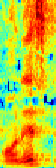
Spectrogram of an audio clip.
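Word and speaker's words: honest: यहां पर ये नोट कीजिए the words are एंड ऑनेस्ट begin with A vowel sound as the consonant H इज not pronounced. जो दो शब्द हैं आर और ऑनेस्ट जो आप देख रहे हैं ये वोवल साउंड से शुरू हैं क्योंकि एच को उच्चारित नहीं किया जाता।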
